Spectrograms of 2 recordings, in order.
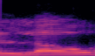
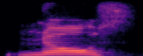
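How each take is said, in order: First: The word begins with an L sound. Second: The word begins with an N sound. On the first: The speaker calls it wrong. "không phải low" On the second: The speaker calls it right. "Nose chứ không phải low ha"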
